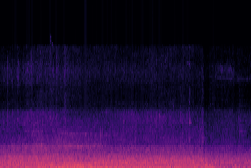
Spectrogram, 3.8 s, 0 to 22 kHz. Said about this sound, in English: 880, a 6-to-8-lane highway with heavy truck traffic, most of which runs on diesel.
